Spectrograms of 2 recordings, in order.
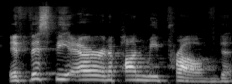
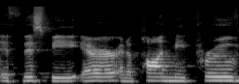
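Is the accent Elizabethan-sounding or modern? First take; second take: Elizabethan; modern. First: It is spoken in an old, pirate-like English accent. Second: It is spoken in a modern English accent.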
